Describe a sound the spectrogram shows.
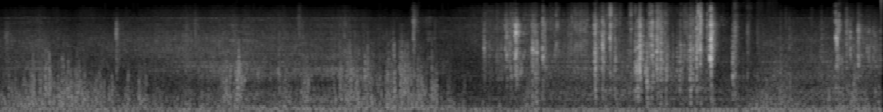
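Wind rumbles loudly outdoors on open water.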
